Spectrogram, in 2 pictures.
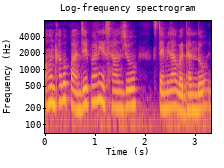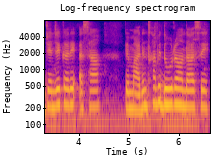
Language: Sindhi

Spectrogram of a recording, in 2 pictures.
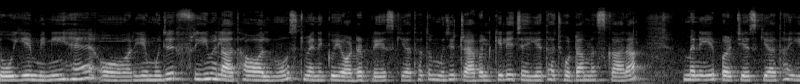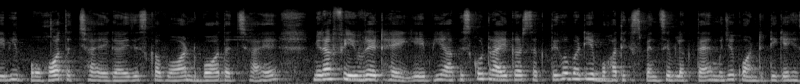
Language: Hindi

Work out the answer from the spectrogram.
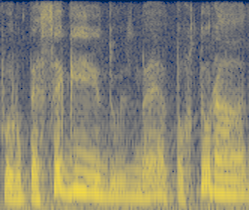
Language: Portuguese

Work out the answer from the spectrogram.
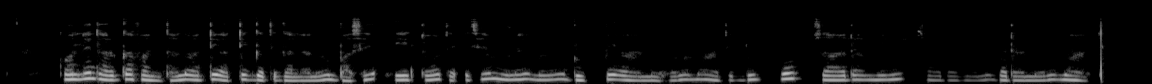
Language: Sidamo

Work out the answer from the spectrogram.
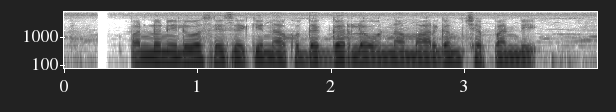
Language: Telugu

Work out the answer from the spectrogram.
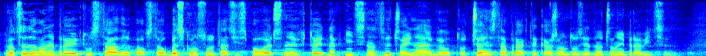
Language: Polish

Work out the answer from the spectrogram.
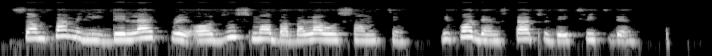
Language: Nigerian Pidgin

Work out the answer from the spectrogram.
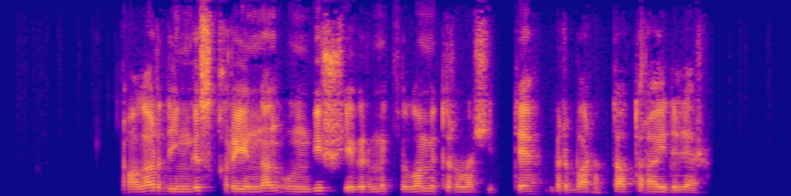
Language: Tatar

